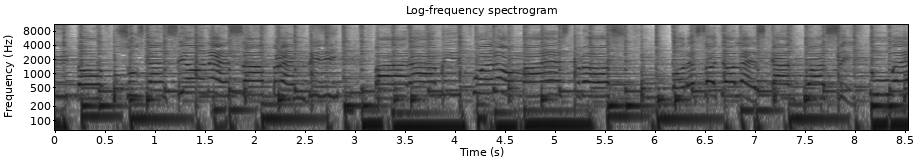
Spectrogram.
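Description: Salsa band playing an instrumental passage with no singing: a rhythmic bass line under percussion and moving melodic instrument lines.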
